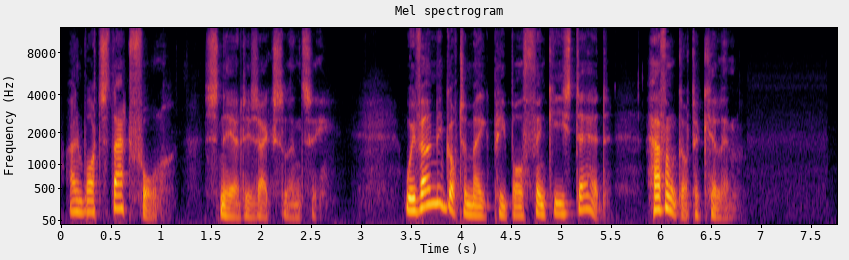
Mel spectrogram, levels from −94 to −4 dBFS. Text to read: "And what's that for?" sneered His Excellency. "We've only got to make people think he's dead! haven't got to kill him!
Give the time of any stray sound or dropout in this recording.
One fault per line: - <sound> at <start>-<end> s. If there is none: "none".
none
